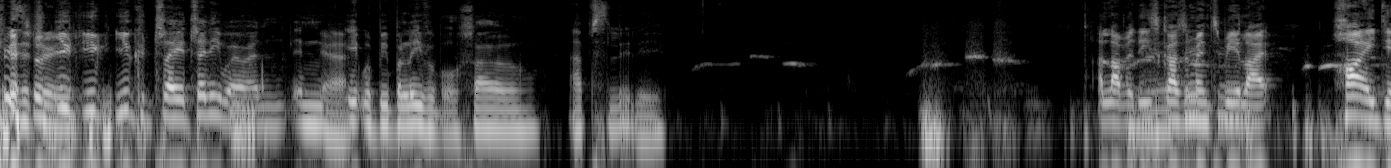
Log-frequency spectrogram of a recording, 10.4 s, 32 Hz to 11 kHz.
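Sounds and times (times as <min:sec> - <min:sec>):
speech: 0:00.0 - 0:05.0, 0:08.2 - 0:10.4
soldiers whistling a tune: 0:05.2 - 0:08.0, 0:09.6 - 0:10.4.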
